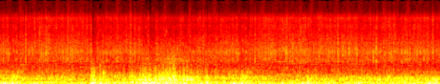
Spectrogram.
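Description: Thunderstorm: steady rain hiss under a loud low rumble that swells and eases, with a sharp knock about a second and a half in.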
